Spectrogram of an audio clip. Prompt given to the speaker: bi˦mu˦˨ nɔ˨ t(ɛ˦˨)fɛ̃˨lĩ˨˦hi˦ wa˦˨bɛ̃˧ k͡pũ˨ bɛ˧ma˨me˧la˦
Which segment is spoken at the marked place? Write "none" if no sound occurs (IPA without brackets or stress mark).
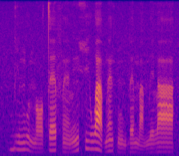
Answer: ɛ˧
